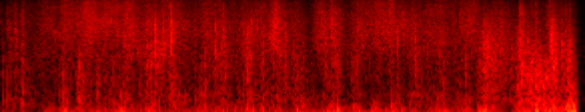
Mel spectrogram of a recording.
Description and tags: ruffling papers
Ruffling some papers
